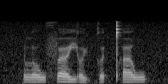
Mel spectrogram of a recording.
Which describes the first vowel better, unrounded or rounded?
rounded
